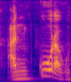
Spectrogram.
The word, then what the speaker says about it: 안고: 그랬더니만 요게 뭡니까? 안고라고 된소리로 발음되고 있고요.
